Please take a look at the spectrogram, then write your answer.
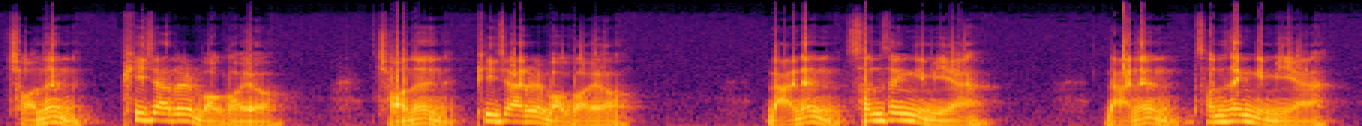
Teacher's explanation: In positive statements, the tone falls at the end of the statement.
